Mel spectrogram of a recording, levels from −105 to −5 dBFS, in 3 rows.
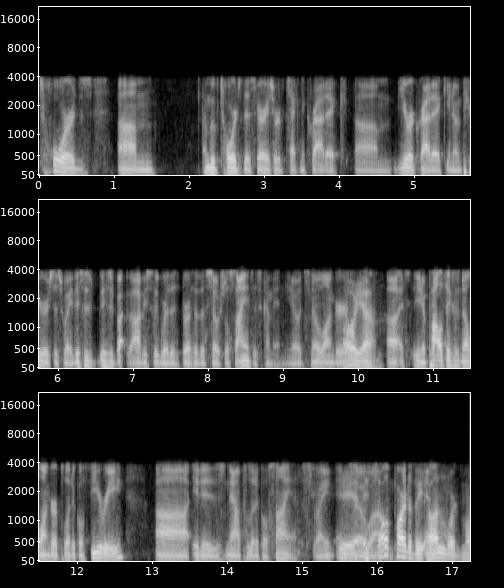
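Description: Throughout, the speech carries the iLBC codec. Nothing above 4 kHz survives, so the sound is narrowband. The damage is plainly audible: a rough, slightly synthetic edge. The coding fits iLBC's 15.2 kbps mode with 20 ms frames.

From 14.94 to 15.02 s, just after "it is now political", lost iLBC frames leave a gap of about 60 ms. That fits three 20 ms frames. The decoder repeats the last pitch cycle with noise, so a short buzzy, held vowel replaces the speech. Clear speech returns almost at once.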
